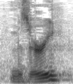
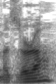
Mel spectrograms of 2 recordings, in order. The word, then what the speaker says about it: Missouri: fantastic I'll be from I don't usually say it right I say it as Missouri but it's actually I'll be from Missouri on that one it's the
